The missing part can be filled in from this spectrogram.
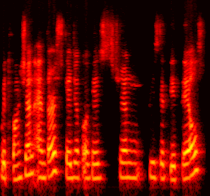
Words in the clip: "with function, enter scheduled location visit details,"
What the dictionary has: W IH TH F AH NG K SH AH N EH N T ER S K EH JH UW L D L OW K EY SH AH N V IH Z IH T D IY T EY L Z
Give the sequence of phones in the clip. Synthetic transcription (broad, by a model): W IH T F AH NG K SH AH N EH N T ER S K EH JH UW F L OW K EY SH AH N F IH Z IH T D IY T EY L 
